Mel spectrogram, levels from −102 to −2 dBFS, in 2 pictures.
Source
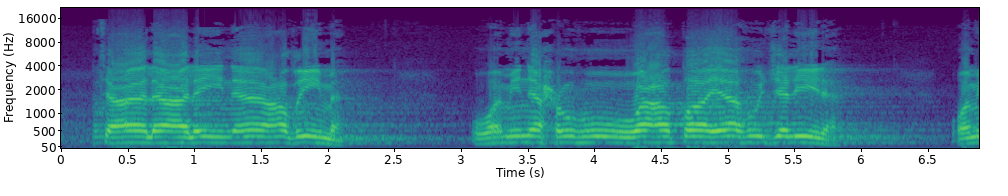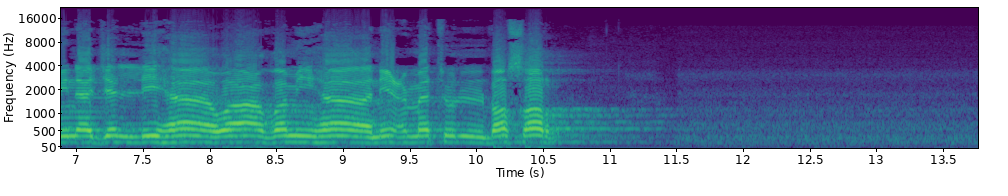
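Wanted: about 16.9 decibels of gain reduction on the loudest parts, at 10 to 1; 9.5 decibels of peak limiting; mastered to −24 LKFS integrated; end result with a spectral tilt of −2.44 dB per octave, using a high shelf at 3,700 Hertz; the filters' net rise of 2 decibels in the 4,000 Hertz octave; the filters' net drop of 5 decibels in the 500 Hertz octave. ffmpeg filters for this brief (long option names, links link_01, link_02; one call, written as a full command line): ffmpeg -i in.wav -af "equalizer=frequency=500:width_type=o:gain=-6.5,highshelf=frequency=3700:gain=-6,equalizer=frequency=4000:width_type=o:gain=6,acompressor=threshold=-42dB:ratio=10,volume=23.5dB,alimiter=limit=-14.5dB:level=0:latency=1" out.wav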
